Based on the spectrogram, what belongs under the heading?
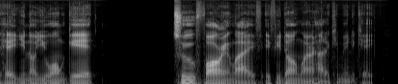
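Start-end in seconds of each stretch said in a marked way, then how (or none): none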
